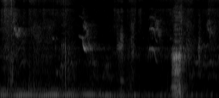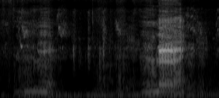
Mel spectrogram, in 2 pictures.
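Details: One-year-old Nili-Ravi buffalo at Chak Dhillu, Gujrat, giving two deep, harmonic moos of about half a second each, around the fifth and eighth seconds, after a low rumbling background and some faint voices.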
